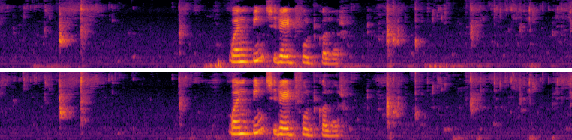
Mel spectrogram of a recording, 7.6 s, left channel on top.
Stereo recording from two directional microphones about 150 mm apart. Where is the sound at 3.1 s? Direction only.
40° right (ahead or behind).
